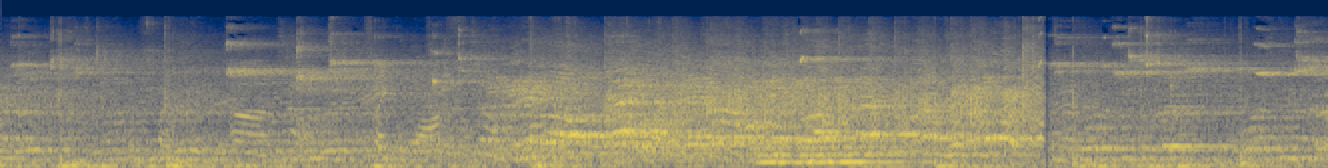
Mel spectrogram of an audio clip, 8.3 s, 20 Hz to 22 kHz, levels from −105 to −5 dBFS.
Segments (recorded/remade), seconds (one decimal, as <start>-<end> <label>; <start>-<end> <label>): 0.0-8.3 recorded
